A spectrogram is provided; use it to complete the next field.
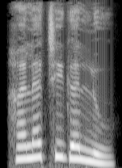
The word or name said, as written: ಹಲಚಿಗಲ್ಲು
